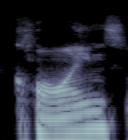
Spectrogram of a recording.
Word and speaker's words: Qoins: It's called Coins, like coins and money, but it's spelled Q-O-I-N-S.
